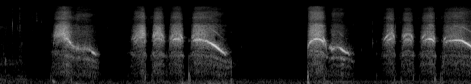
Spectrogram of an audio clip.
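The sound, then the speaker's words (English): The signature whistle of a dolphin named Peter repeats in two clusters of short, high, breathy bursts. Several end in a bright downward-gliding squeal, with brief silent gaps between groups and no talking. “But what they do know is that each dolphin seems to have its own kind of signature whistle.”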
